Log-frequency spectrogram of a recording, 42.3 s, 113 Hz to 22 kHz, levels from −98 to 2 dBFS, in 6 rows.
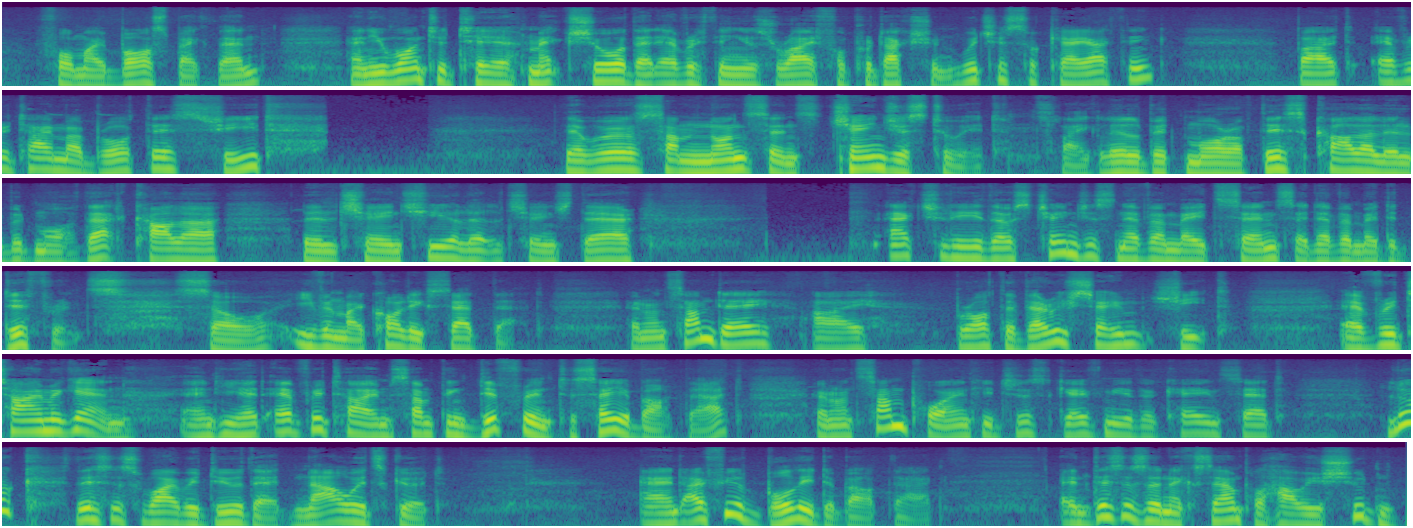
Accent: German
